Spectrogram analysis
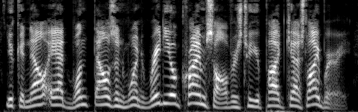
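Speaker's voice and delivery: normal talking voice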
